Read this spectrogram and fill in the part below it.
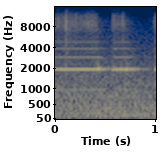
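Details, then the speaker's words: Steady high-pitched electronic tone with brief beeps from a hyfrecator electrosurgical wand vaporising a nevus on the lower leg of a 29-year-old woman; the lesion was checked with a skin microscope first. "So this is the hyfrocator wand, and as you can see, just going to touch it against the skin now, and you can see it's vaporising the tissue as I touch it."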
